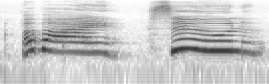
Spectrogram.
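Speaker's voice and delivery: high little "Bye-bye, soon"; toddler voice. Retold or imitated. Mom imitates her daughter saying goodnight from the crib, high. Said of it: "June last night goes".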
